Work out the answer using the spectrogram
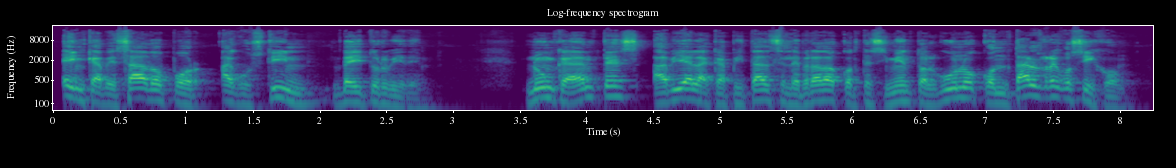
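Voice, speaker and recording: A man's voice: medium pitch, a little mellow. A man voicing a grand old-time newsreel announcer, declaiming a period news bulletin solemnly. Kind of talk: reading a period news item aloud.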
